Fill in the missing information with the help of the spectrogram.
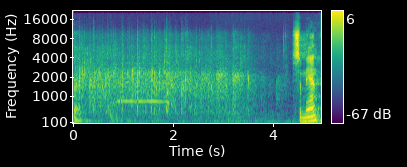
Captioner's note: people applauding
